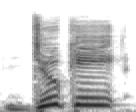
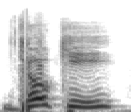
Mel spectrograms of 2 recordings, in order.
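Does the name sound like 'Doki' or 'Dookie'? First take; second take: Dookie; Doki. First: The name is said like 'Dookie'. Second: The name is said like 'Doki'. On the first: The speaker calls it wrong. "I said that incorrectly already" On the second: The speaker calls it right. "Doki is not Dookie"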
